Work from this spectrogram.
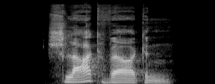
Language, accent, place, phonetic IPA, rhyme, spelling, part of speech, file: German, Germany, Berlin, [ˈʃlaːkˌvɛʁkn̩], -aːkvɛʁkn̩, Schlagwerken, noun, De-Schlagwerken.ogg
- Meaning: dative plural of Schlagwerk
